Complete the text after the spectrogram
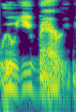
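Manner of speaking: bad put-on voice, slow and drawn out. Retelling a proposal in the ring: bad Macho Man voice. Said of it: "I tried. It was terrible".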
